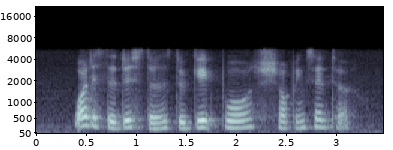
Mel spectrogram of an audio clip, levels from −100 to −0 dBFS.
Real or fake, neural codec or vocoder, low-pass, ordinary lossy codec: fake; codec, 16 kHz, 0.7 kbps, FocalCodec; 5.4 kHz; none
